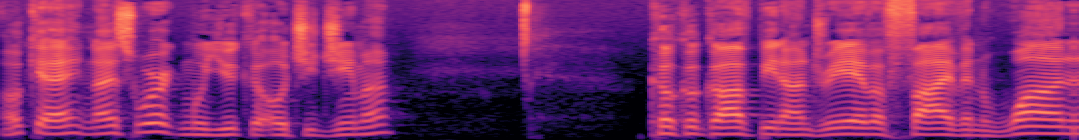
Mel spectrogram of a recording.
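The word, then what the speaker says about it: Miyu Uchijima: Muyuka Ochijima. Okay, nice work, Muyuka Ochijima.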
